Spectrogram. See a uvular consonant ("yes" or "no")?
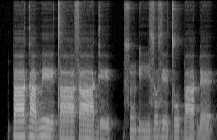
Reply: no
